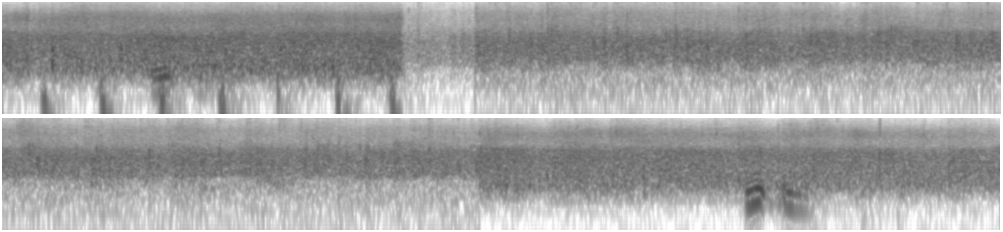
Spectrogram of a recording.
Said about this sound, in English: Um, and finally, can we just have a massive round of applause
